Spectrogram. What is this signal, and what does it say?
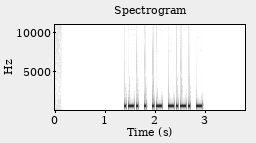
Morse code, heard as a keyed tone, about 30 wpm, 700 Hz. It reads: REACT
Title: Five Letter Words - 30wpm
